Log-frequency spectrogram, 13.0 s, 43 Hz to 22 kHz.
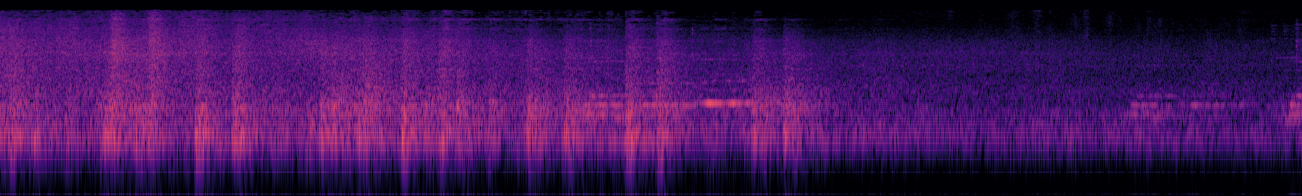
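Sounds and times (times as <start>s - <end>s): train wheels knocking over rail joints: 0.0s - 6.8s.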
